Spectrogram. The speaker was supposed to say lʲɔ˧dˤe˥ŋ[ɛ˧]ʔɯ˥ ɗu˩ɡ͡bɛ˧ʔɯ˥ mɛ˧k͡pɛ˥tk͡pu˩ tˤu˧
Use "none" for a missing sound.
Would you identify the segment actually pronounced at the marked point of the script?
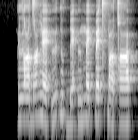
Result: ɛ˩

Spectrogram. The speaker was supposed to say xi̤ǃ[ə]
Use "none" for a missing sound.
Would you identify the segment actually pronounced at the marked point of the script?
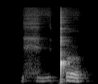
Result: ə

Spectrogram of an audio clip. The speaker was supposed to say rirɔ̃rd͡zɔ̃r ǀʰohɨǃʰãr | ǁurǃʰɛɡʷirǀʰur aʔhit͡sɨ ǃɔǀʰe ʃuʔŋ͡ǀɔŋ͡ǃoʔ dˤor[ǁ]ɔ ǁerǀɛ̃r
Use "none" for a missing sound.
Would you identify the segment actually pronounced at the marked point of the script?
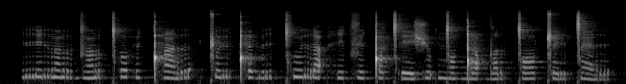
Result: ǀ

